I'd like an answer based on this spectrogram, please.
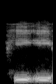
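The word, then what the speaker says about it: Pere Cheney: Pear Cheney, I believe, is the name of the town, or how it's pronounced. It's French now. It's Perecheney. But we're also I'm in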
